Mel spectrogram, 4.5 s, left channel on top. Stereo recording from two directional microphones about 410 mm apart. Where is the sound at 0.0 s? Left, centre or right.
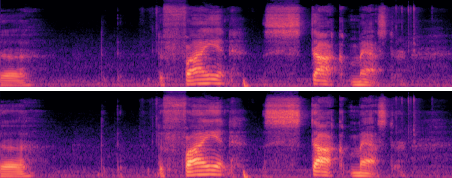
Centre.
